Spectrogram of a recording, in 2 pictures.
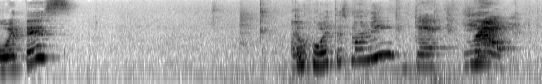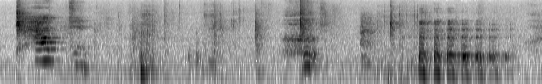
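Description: A young girl talks and sings excitedly close by.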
